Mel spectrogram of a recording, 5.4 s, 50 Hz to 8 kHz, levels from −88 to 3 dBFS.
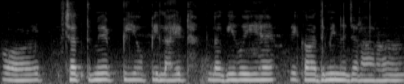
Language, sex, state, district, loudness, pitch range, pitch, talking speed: Hindi, female, Bihar, Gaya, -30 LUFS, 200-215 Hz, 210 Hz, 155 wpm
